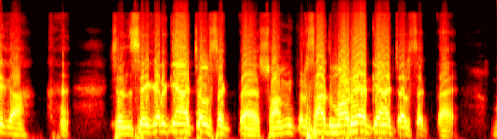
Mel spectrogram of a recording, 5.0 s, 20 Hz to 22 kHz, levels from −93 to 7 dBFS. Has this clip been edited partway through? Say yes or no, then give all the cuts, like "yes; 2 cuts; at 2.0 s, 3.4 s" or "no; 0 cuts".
no; 0 cuts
